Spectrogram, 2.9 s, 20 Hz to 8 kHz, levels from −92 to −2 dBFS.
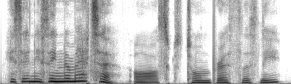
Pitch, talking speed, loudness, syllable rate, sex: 210 Hz, 145 wpm, -16 LUFS, 5.1 syllables/s, female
